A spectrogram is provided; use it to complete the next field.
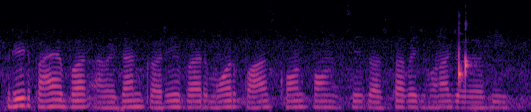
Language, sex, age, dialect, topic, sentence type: Chhattisgarhi, female, 25-30, Central, banking, question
